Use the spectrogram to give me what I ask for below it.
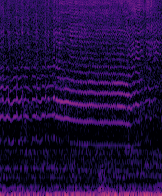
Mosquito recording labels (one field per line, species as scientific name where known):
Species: Culex pipiens complex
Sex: female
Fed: unfed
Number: one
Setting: cup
